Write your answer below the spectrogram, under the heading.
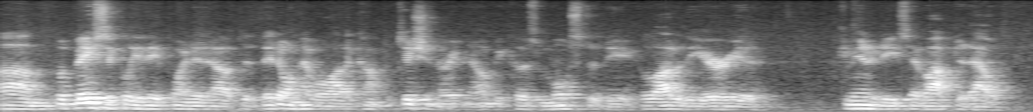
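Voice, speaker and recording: A man with a fairly low pitch talks very fast with fairly even intonation, amid audible room echo and noticeable background noise. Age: 80s+. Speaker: public commenter, retired pharmacist. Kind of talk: public comment at a village board meeting. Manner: halting, with many fillers.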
